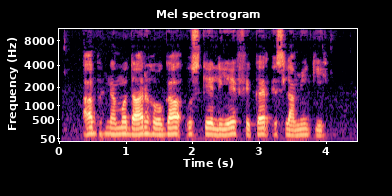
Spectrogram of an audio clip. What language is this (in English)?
Urdu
